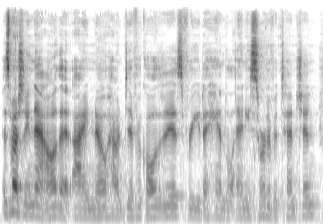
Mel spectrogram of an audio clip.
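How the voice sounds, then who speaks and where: A woman's voice: sits low, steady tone, fast, fairly bright tone. A woman playing an anxious rambling podcaster. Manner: chatty, rambling, swearing, self-deprecating. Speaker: true crime podcast host. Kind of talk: audio drama monologue.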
